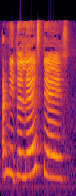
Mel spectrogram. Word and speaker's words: Ornitholestes: Se pronuncia Ornitholestes.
